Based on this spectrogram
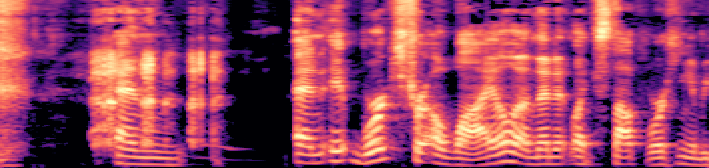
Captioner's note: chuckle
